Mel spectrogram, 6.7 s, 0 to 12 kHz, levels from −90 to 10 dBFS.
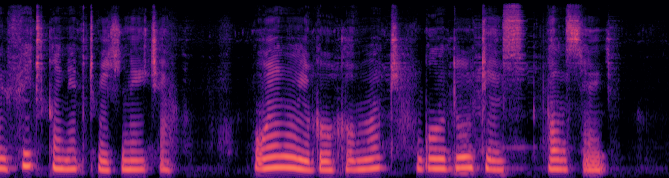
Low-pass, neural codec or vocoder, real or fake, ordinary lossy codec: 10.8 kHz; codec, 44.1 kHz, 1.7 kbps, Pupu-Codec; fake; none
